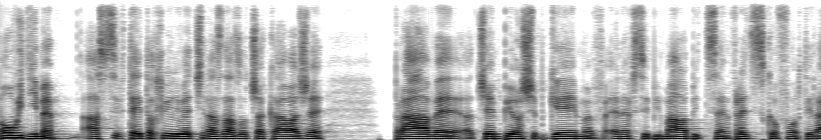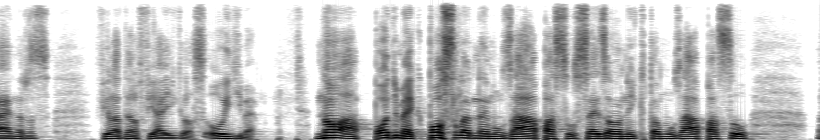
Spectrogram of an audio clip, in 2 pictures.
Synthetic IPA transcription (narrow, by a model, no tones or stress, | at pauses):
uʋiɟiːmɛa̰sift̪ɛjt̪ɔxʋiːliʋɛt͡ʃːinaznaːzɔt͡ʃakaːʋaʒɛ | pɾaːʋɛt͡ʃɛmpiɔnʃibɡɛɪmvɛnɛfsibimalbicsɛnfɾɛnt͡si̥skɔfɔɾt̪inajnɛɾs | filad̪ɛlfiaiɡl̩suʋiɟiːmɛ̰ | nɔapɔɟmɛkpɔslɛd̪nɛmuzaːpasusɛzɔːnikt̪ɔmuzaːpasu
